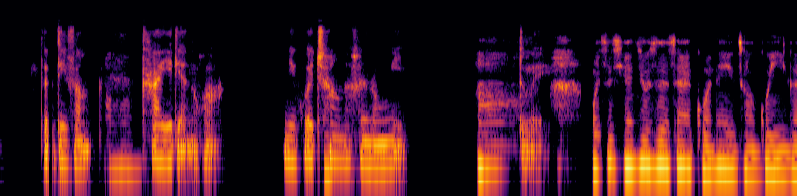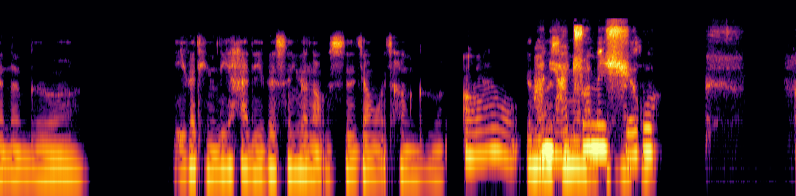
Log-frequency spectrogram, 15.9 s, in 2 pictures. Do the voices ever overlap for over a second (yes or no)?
yes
